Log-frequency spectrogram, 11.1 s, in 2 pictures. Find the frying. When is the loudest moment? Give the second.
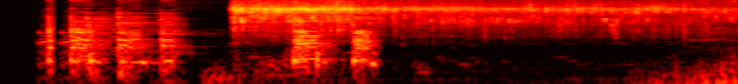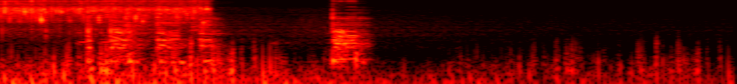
2 s.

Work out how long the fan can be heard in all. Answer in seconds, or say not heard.
6 s.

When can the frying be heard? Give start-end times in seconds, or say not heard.
1.8-7.2.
